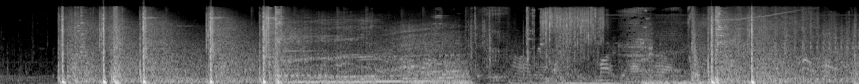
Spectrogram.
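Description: Gunshots from a video game weapon fire in bursts.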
